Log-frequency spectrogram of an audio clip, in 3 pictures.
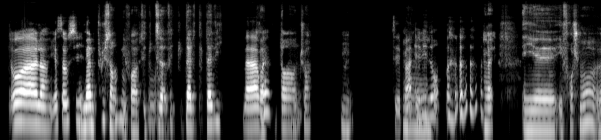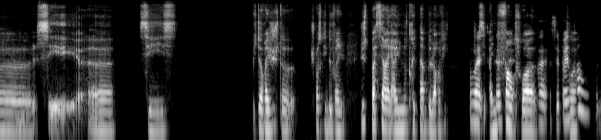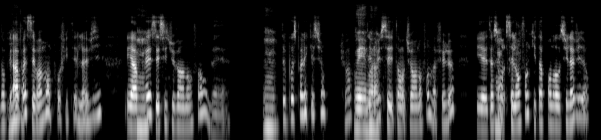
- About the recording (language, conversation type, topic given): French, unstructured, Penses-tu que tout le monde mérite une seconde chance ?
- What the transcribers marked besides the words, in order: stressed: "Voilà"; laugh; drawn out: "Mmh"; drawn out: "C'est"; stressed: "fin"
